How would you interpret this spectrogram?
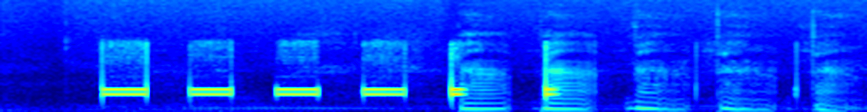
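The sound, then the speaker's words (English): Four crisp keypad dialing tones beep in an even, quick rhythm as a call is placed, followed by a run of louder, warbling voice-like sounds. “Yeah, let's call that number.”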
